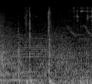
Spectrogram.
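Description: Roach the horse galloping in The Witcher 3: a quick burst of rhythmic hoofbeats, close and clear, lasting under a second.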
